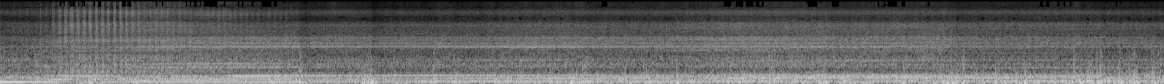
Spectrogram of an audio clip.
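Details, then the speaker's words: 1959 Evinrude Golden Jubilee Sportwin 10hp outboard with a fresh water pump, good clutch dog, ignition tune-up, rebuilt carburetor and a rebuilt 1954 Johnson CD gear case, test-run to check the powerhead: smooth, even buzz at steady speed, no misfires or knocks. "so we're just out giving it a run to see if the power head is doing okay now so let's fire it up and give it a run see how it does"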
